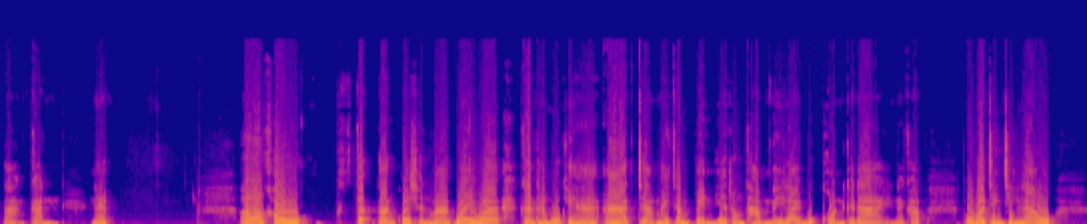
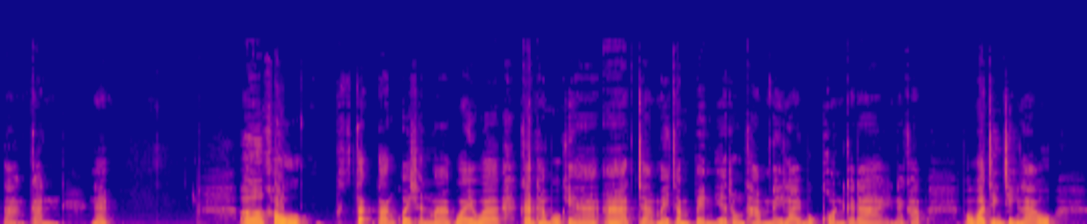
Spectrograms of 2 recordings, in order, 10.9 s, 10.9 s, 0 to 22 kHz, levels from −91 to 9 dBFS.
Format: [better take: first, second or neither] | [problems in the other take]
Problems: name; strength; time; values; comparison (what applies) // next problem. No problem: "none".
second | distortion; heavy; 10% of the sound clipped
